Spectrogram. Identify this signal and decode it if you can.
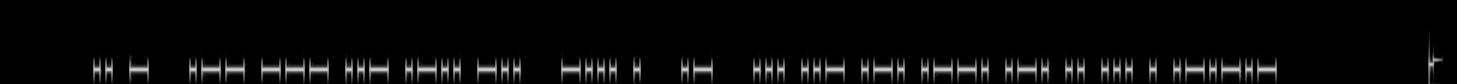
Morse code, heard as a keyed tone, about 19 wpm, 700 Hz. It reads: IT WOULD BE A SURPRISE.
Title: Sentences with 4-Word Phrases - 20wpm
